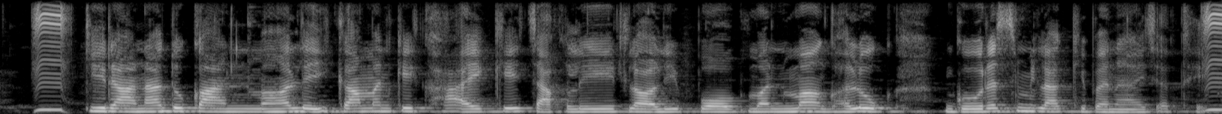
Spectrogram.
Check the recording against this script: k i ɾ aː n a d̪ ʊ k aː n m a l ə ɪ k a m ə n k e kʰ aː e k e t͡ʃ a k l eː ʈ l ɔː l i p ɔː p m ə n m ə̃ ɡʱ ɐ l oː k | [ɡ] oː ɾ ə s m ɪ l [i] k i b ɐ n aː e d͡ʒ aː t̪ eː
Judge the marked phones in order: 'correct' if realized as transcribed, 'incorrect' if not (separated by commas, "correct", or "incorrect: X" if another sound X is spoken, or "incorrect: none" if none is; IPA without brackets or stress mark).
correct, incorrect: a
